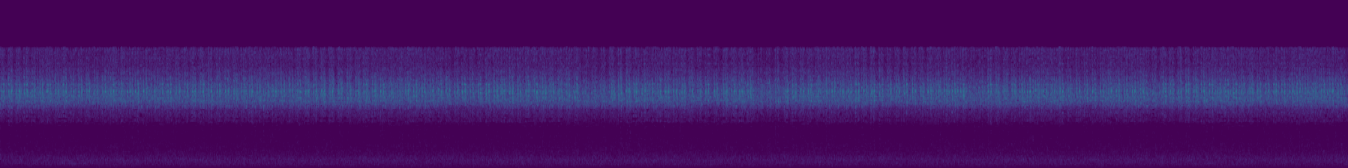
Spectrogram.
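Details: Unbroken high, thin cricket trill from males stridulating with their wings, steady in pitch and loudness throughout, with only faint background hiss.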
